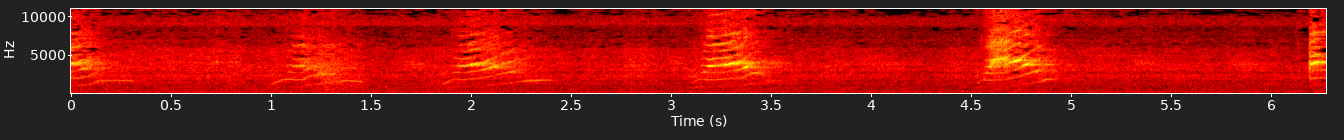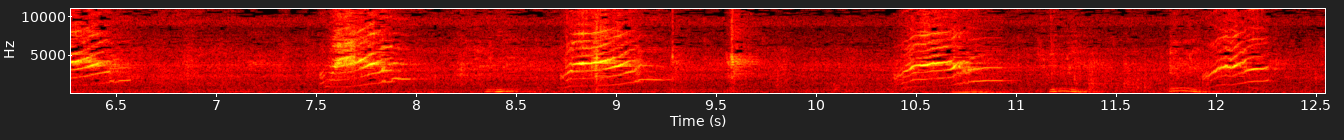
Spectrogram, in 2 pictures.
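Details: Mother cat Kitty panics as her kittens scatter, a village cat family: a quick run of a dozen high, sharply rising-then-falling meows, about one per second, a few lower rougher calls near the end, low hum behind.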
